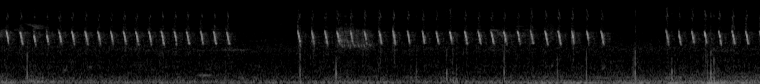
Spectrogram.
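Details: Bar-winged prinia delivering long, tight bursts of song: long, even trains of sharp, clicking double notes repeated about four per second, broken by brief pauses, with a faint low rumble beneath.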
